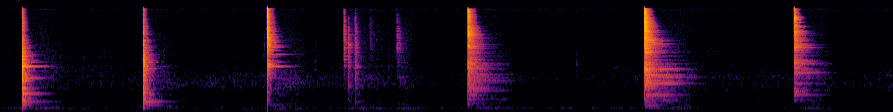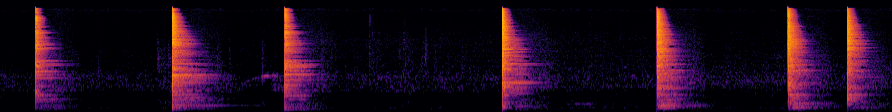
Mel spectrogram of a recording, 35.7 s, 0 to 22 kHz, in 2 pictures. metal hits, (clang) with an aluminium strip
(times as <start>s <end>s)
0.4s 1.0s, 5.4s 5.8s, 9.4s 10.0s, 12.9s 13.7s, 15.9s 16.4s, 18.6s 19.1s, 21.3s 22.2s, 23.6s 24.2s, 27.9s 28.6s, 31.0s 31.8s, 33.6s 35.4s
